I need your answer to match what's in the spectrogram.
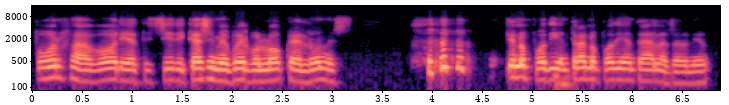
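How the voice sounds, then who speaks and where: A woman's voice: sits low, fairly even intonation, moderate pace, dark tone, dry recording, highs cut off. A woman student asking her teacher questions in an online class, half complaining and laughing.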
